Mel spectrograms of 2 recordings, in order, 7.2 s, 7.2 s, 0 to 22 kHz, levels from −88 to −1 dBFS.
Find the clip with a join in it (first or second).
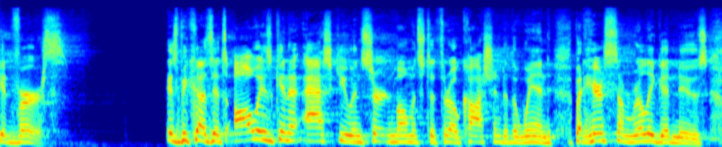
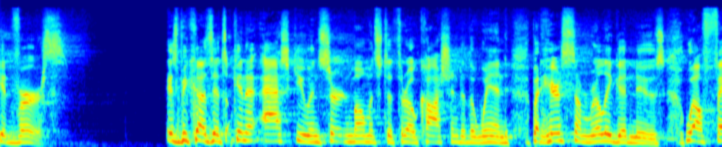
second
